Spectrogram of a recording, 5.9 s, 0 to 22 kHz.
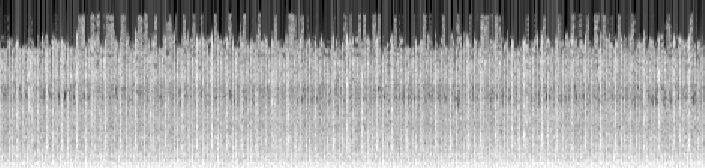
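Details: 2008–2014 VW with DSG gearbox at idle: a rough, uneven buzzing chatter about twice a second over the engine. The diagnosis is DSG clutch plate vibration, with the plate bearing also tagged.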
